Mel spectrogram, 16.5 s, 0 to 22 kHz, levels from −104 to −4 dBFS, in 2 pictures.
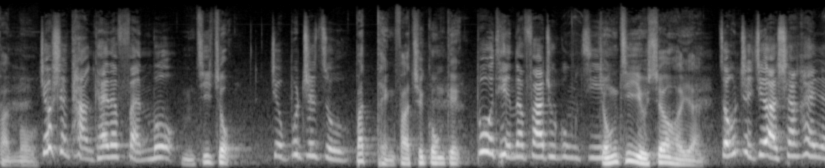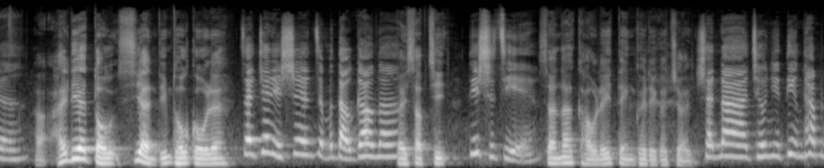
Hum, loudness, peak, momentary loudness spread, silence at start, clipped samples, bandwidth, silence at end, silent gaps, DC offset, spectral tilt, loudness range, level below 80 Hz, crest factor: none; -23 LUFS; -2 dBFS; 11 LU; 0 s; under 0.1%; 17 kHz; 0 s; none; under 0.1%; -6 dB/octave; 7 LU; -68 dBFS; 20 dB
